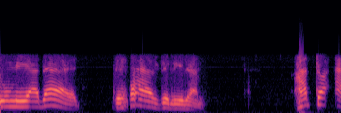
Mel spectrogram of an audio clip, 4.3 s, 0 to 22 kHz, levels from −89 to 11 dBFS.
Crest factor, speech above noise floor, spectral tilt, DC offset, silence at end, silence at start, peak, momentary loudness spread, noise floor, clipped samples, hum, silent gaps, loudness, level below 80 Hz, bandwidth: 16 dB; 49 dB; -8.5 dB/octave; under 0.1%; 0 s; 0 s; -10 dBFS; 10 LU; -72 dBFS; under 0.1%; none; none; -25 LUFS; -72 dBFS; 5.4 kHz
